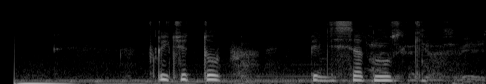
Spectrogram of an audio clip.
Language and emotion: Russian, neutral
